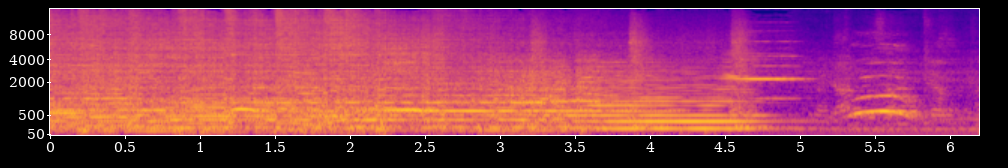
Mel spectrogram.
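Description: Live rock band playing loudly with electric guitars, bass, drums and vocals, ending the song on a held chord that rings on and then cuts off about five seconds in. A voice is heard briefly in the quiet after it.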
